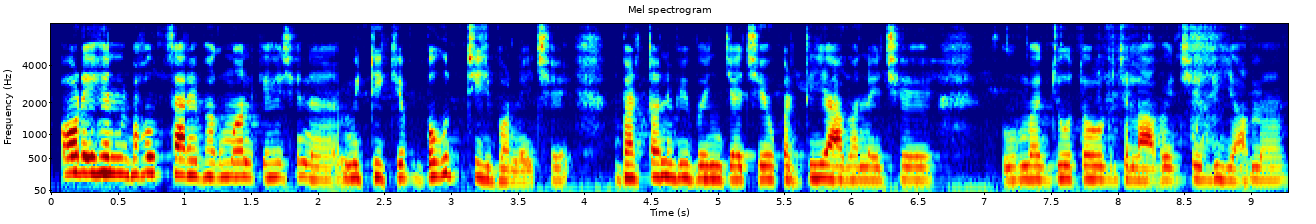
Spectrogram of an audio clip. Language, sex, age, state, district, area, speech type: Maithili, female, 30-45, Bihar, Madhepura, rural, spontaneous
